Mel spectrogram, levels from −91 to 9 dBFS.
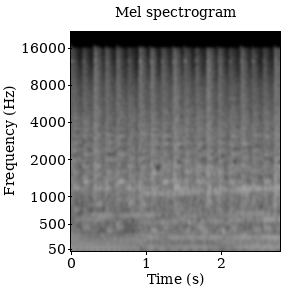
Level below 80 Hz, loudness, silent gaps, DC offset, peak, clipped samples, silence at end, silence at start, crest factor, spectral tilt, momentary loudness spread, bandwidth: -44 dBFS; -24 LUFS; none; under 0.1%; -6 dBFS; under 0.1%; 0 s; 0 s; 18 dB; -2 dB/octave; 2 LU; 17 kHz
